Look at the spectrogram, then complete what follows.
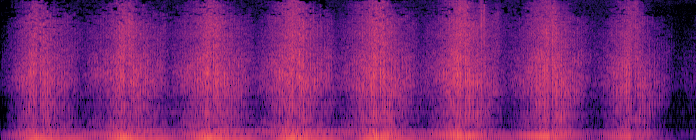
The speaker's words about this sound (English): And the instrument you heard, that's the sound of a bullroarer. The bullroarer is the traditional instrument of Sydney, specifically for males. The instrument itself is shaped akin to what you'd call a surfboard today, but a very mini one,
